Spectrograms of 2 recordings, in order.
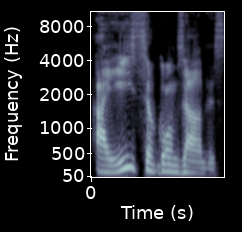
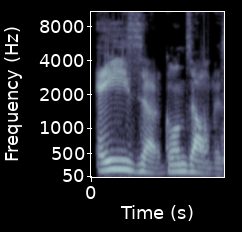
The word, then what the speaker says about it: Eiza González: I was saying Eiza González. She went ahead and corrected everybody mispronouncing it and said it was Eiza González.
